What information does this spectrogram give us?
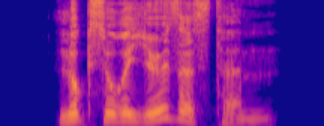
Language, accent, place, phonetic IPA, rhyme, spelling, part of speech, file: German, Germany, Berlin, [ˌlʊksuˈʁi̯øːzəstəm], -øːzəstəm, luxuriösestem, adjective, De-luxuriösestem.ogg
- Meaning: strong dative masculine/neuter singular superlative degree of luxuriös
